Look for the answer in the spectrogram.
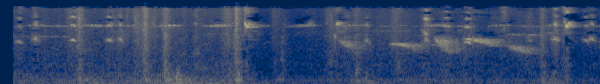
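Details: Green-winged saltator singing in the Judas style, used to stir up silent saltators: a burst of sharp clicks and ticks, then from midway five loud slurred whistles sliding downward in quick succession, over a steady thin high whine.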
